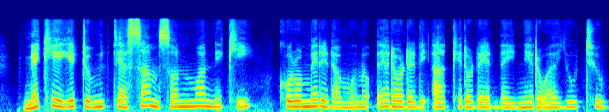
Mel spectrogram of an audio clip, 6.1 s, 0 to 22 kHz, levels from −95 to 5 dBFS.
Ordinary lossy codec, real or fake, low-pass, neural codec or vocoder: none; fake; 10.8 kHz; codec, 16 kHz in and 24 kHz out, 0.6 kbps, FocalCodec, streaming, 2048 codes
